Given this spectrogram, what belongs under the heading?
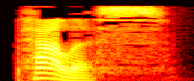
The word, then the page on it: palace: American English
